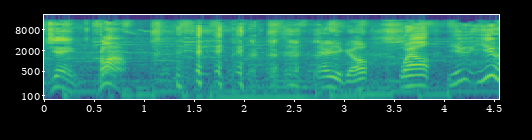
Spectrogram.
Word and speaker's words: Blomp: Spell it. B-L-O-M-P. Just like it sounds. Like James. Plum.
